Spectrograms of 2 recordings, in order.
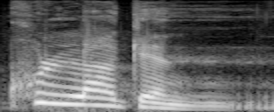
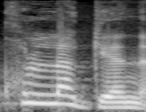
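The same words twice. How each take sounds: First: The word is said with Korean loanword pronunciation. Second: The word is said with English pronunciation. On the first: The speaker calls it wrong. "영어로는 콜라겐 아니고" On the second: The speaker calls it right. "콜라겐이라고 합니다"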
